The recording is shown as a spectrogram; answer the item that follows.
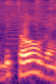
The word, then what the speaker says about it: Beethoven: É o Beethoven, é assim que eu pronuncio, não? – Exatamente, Beethoven.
